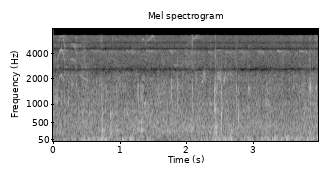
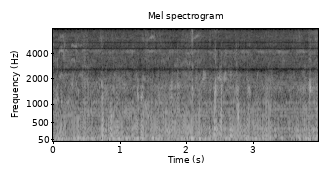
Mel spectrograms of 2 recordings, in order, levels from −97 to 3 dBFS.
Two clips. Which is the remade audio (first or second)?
second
